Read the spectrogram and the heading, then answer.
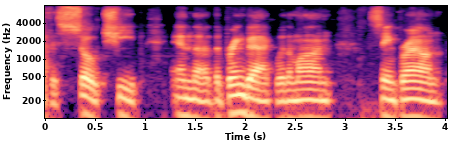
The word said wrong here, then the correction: Amon-Ra: Did I say it right? Is that? – I think you might have forgotten a syllable in there somewhere. – Yeah, there. That's what I think. Amon-Ra St. Brown.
